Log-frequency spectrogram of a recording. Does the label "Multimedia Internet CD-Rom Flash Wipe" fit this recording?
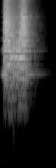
Yes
